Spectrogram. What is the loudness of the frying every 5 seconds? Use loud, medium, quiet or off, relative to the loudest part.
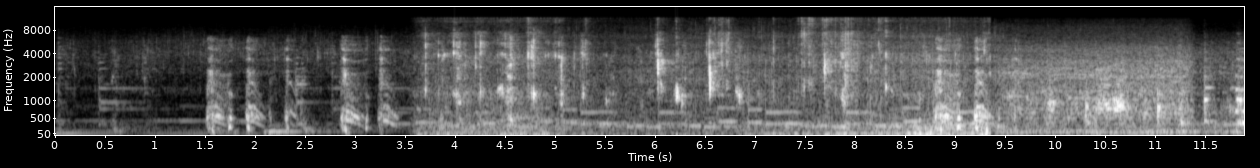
quiet, medium, loud.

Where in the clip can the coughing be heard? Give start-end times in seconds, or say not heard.
1.5-4.0, 8.8-9.7.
